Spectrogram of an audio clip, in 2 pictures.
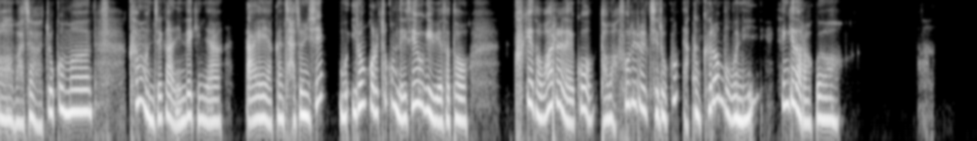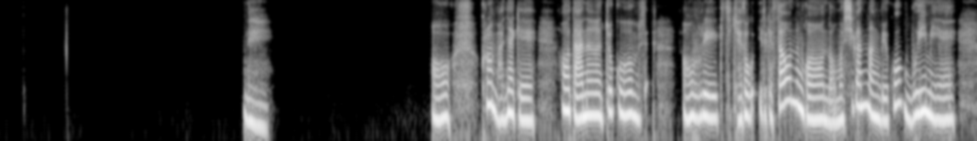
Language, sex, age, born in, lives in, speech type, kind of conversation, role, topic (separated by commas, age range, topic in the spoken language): Korean, female, 50-54, South Korea, United States, conversation, podcast, host, 충돌 앞에서 침묵을 선택하는 이유가 뭐예요?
